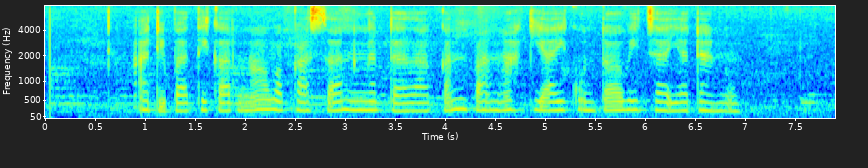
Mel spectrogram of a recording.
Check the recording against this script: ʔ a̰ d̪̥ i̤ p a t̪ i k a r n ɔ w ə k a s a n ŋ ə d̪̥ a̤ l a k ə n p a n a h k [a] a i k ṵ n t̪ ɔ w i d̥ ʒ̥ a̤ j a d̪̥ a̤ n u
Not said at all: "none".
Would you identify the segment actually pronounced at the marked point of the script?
i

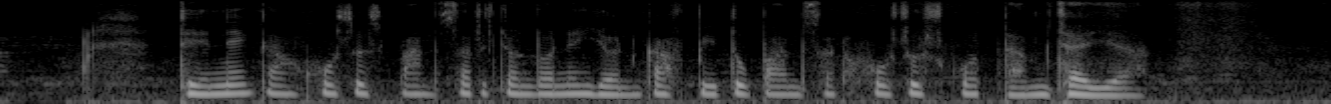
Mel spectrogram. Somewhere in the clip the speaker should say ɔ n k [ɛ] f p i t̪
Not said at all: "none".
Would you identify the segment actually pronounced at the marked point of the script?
a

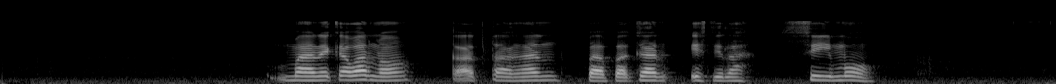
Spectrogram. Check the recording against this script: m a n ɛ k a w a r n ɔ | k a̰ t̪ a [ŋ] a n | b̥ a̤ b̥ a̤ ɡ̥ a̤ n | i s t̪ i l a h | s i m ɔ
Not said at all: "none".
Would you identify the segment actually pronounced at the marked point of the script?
ŋ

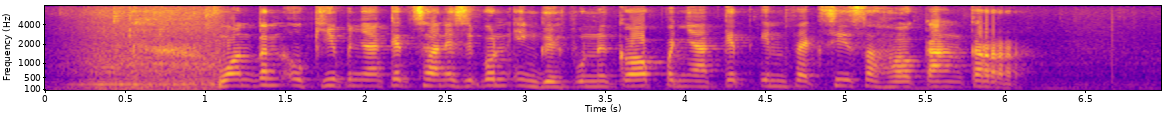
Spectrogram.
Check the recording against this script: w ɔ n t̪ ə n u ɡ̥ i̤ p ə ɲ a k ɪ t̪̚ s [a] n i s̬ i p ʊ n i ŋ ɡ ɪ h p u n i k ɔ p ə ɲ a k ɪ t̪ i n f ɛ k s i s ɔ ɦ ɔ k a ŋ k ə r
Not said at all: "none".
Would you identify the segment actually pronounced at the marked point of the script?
a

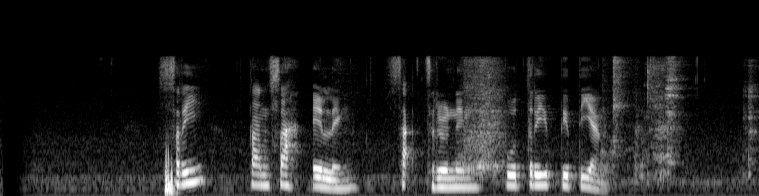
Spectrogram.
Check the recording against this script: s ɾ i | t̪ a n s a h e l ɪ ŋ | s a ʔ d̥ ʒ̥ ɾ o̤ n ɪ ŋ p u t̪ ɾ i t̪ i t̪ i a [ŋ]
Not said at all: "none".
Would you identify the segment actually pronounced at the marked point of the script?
n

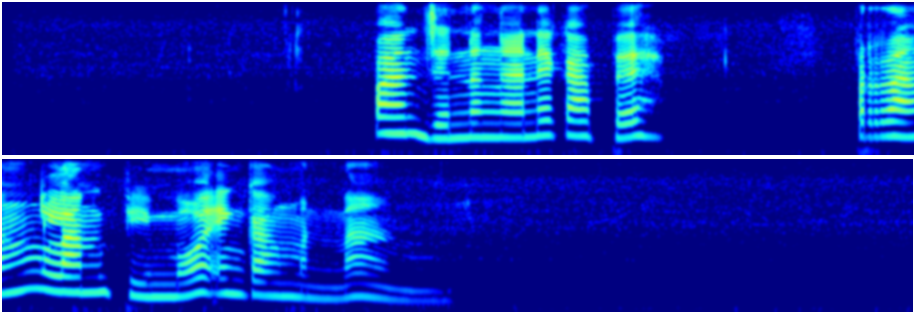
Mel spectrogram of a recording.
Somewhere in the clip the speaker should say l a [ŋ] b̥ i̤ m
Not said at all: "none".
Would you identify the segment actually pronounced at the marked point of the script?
n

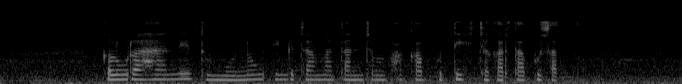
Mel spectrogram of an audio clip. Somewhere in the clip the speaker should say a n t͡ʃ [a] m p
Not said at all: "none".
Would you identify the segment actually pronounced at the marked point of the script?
ə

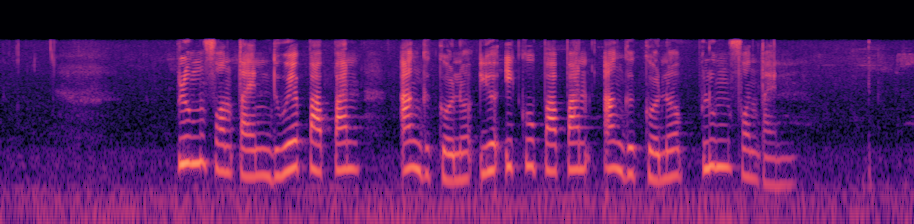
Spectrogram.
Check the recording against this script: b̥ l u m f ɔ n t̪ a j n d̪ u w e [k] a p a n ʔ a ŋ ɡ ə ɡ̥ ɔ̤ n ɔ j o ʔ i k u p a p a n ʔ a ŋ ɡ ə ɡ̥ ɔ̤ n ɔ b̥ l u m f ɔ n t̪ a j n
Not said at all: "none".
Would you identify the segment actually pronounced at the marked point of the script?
p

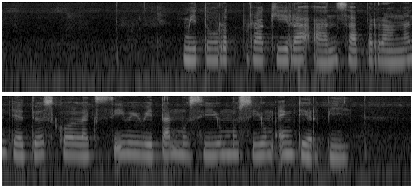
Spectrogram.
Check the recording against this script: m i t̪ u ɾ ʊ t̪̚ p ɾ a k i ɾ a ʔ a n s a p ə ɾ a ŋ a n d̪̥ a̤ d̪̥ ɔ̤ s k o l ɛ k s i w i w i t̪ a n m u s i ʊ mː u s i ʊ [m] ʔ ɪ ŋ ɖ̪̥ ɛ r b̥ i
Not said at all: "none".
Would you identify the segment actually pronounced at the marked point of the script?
m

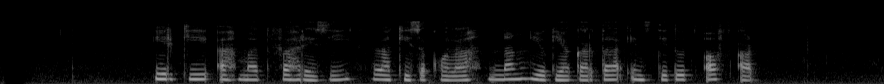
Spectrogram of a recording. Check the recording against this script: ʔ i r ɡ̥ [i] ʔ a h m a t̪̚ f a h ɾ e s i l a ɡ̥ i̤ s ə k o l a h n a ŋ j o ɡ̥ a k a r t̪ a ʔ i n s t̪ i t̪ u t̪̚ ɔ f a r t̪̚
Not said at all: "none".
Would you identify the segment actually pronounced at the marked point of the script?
i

